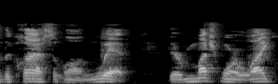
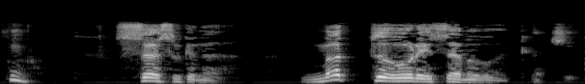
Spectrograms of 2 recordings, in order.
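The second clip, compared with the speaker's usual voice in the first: Japanese villain voice; 6 dB louder than usual. Acted. Teacher gloating over the class after getting every student out, in a smug Japanese villain voice. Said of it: "my best Japanese villain voice".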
